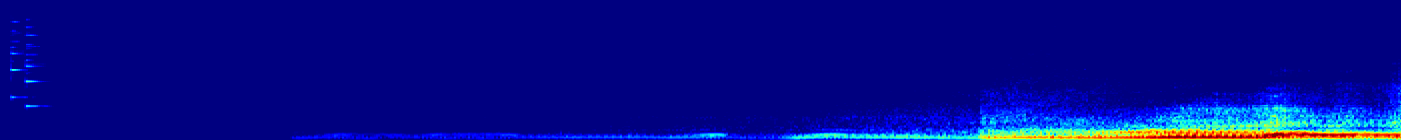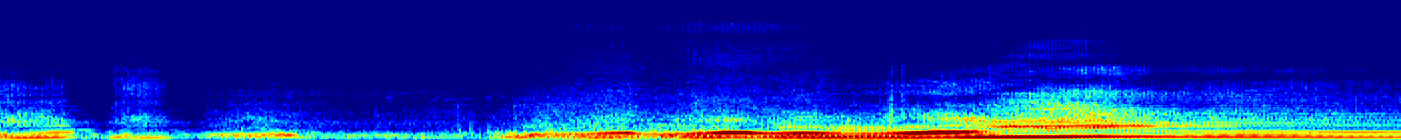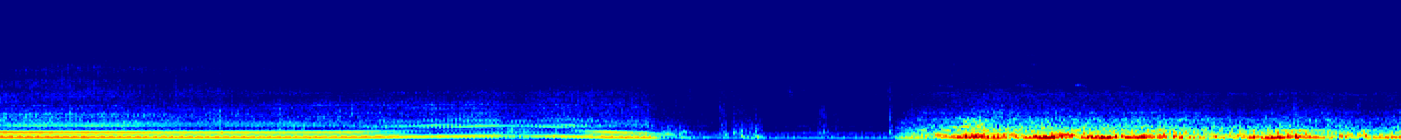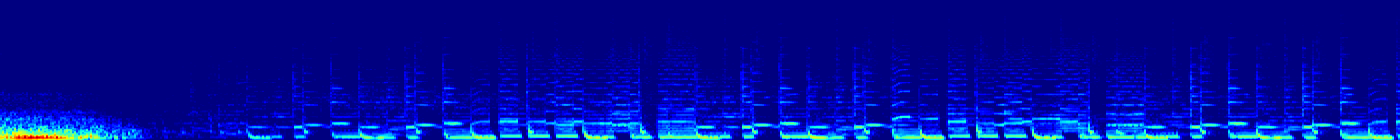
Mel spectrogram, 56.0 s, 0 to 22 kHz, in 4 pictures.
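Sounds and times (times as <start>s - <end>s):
car engine revving hard: 3.0s - 35.2s, 36.9s - 43.5s
rushing noise: 37.0s - 44.4s.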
